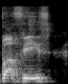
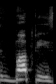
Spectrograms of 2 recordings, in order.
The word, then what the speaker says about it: buppies: Put a number one in the chat room if you heard yuppies and buffies. I've never heard yuppies and buffies. It's buppies. It rhymes with yuppies.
